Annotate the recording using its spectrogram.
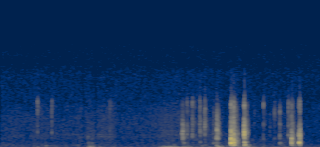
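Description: Faint computer keyboard and mouse clicks, a quick cluster of keystrokes in the second half: a text box being copied and pasted with keyboard shortcuts.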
